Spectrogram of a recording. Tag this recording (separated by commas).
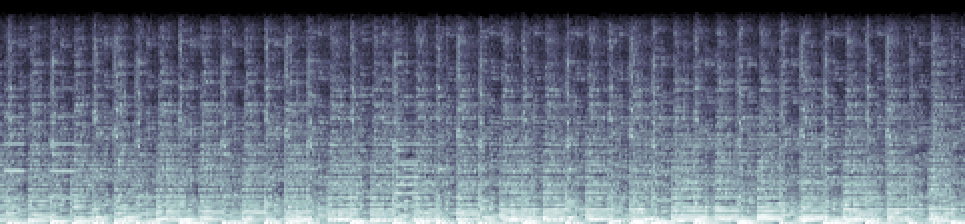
Music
